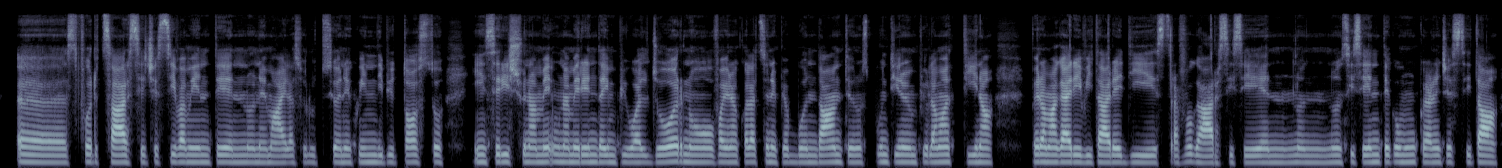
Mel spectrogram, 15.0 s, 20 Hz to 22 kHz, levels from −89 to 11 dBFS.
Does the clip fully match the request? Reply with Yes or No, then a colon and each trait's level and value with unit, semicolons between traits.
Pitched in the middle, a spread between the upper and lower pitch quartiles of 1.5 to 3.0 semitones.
No: medium, 170 Hz; narrow, 0.7 semitones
